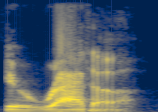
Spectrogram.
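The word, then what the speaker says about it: errata: This word is irrata. That's spelled e r r a t aa is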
